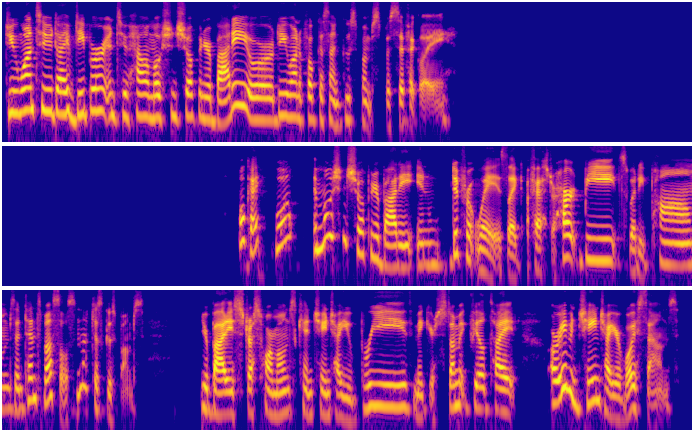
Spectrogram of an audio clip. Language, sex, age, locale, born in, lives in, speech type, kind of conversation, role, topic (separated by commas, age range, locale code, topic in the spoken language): English, female, 60-64, en-US, United States, United States, read, expert-assistant, expert, Why do we get goosebumps?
